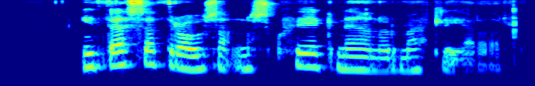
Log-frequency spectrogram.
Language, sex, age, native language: Icelandic, female, 13, Icelandic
